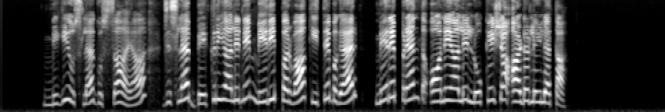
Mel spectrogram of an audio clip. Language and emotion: Dogri, angry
